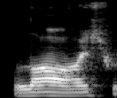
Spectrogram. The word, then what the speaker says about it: Lage: It's like a Lage with a soft G.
